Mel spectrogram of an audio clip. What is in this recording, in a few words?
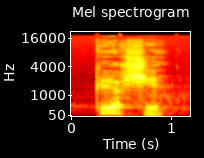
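"keursje", Dutch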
